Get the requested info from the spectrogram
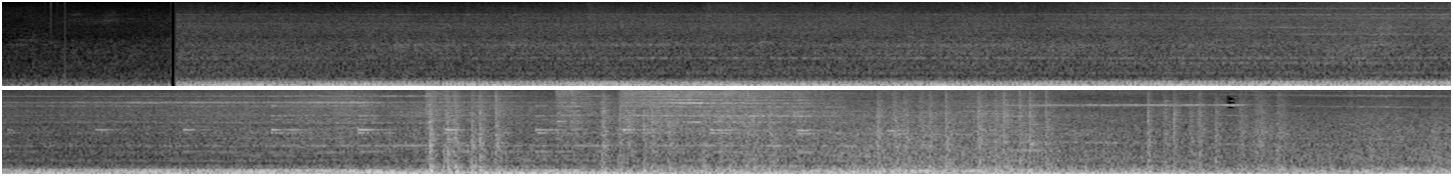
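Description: Union Pacific diesel locomotives running at the head of a double-stack container train as it approaches and passes: a steady low engine hum that comes in suddenly about two seconds in. In the second half this is joined by wheel and rail clatter as the engines draw alongside.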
